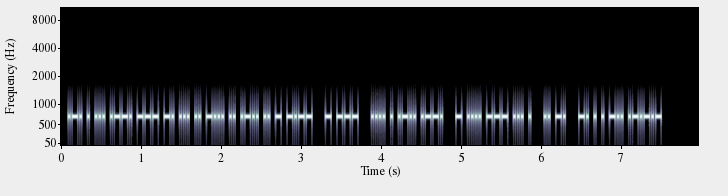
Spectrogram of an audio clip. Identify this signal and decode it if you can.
Morse code, heard as a keyed tone, about 50 wpm, 700 Hz. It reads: RESPONSIBILITY TO HELP THOSE IN NEED.
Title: Sentences from Top 1200 Words 50wpm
